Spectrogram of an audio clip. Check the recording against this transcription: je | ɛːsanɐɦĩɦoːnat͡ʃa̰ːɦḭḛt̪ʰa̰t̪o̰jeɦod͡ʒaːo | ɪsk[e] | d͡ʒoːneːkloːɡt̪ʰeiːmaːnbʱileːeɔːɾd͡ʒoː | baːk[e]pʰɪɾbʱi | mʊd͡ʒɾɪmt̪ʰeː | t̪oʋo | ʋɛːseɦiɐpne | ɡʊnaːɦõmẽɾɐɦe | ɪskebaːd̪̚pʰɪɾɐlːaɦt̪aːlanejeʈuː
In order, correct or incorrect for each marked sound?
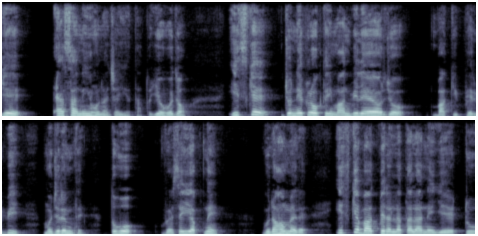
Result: correct, incorrect

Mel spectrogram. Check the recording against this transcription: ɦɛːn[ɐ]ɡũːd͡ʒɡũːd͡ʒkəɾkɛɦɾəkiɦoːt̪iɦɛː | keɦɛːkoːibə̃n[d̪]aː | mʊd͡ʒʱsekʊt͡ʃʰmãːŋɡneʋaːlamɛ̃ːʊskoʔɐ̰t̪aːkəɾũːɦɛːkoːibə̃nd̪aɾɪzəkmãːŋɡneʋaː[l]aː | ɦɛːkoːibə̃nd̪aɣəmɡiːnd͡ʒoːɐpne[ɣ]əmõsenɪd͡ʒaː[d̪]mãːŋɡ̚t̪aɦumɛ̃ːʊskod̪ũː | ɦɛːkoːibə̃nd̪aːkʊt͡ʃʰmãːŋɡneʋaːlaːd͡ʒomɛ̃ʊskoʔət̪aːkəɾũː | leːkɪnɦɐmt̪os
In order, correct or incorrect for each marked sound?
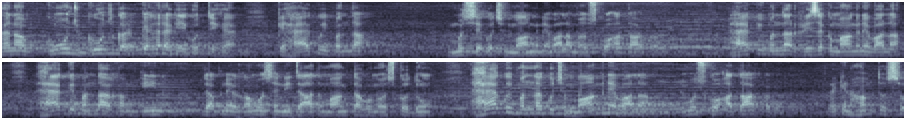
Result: incorrect, correct, correct, correct, incorrect

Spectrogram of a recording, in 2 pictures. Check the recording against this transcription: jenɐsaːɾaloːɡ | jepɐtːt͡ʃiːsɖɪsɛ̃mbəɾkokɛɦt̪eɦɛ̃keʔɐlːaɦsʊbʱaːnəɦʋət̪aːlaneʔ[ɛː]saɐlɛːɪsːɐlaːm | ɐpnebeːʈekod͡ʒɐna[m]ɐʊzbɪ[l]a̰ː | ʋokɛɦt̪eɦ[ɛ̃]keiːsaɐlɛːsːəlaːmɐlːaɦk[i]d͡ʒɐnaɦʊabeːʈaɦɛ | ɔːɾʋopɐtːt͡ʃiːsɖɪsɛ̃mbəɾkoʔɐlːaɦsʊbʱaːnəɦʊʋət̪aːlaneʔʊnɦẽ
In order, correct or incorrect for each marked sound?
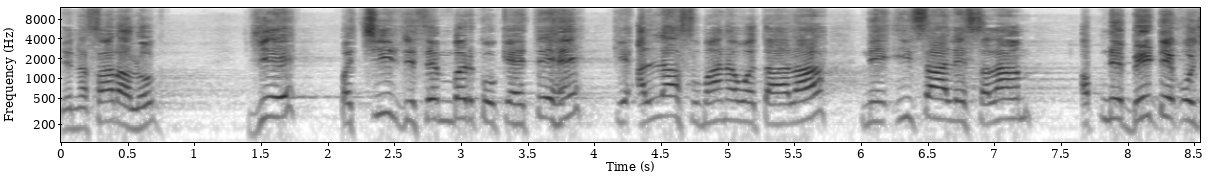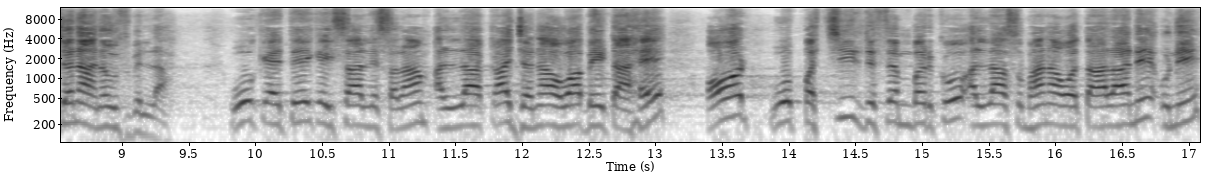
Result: incorrect, incorrect, incorrect, correct, incorrect

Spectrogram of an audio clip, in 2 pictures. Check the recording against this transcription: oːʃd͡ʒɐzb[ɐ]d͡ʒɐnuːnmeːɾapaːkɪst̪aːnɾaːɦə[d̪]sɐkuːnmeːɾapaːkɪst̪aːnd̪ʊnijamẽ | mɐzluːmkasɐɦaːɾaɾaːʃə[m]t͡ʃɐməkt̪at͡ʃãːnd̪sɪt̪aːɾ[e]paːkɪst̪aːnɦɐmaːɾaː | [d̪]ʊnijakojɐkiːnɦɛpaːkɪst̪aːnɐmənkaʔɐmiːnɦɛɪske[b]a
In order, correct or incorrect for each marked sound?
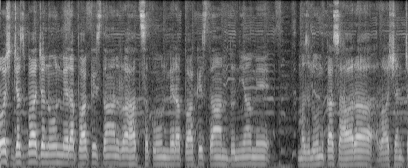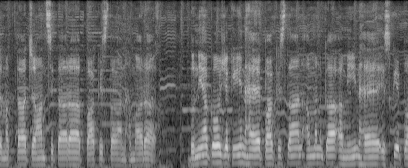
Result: incorrect, incorrect, incorrect, incorrect, correct, incorrect

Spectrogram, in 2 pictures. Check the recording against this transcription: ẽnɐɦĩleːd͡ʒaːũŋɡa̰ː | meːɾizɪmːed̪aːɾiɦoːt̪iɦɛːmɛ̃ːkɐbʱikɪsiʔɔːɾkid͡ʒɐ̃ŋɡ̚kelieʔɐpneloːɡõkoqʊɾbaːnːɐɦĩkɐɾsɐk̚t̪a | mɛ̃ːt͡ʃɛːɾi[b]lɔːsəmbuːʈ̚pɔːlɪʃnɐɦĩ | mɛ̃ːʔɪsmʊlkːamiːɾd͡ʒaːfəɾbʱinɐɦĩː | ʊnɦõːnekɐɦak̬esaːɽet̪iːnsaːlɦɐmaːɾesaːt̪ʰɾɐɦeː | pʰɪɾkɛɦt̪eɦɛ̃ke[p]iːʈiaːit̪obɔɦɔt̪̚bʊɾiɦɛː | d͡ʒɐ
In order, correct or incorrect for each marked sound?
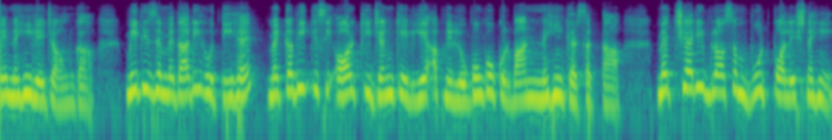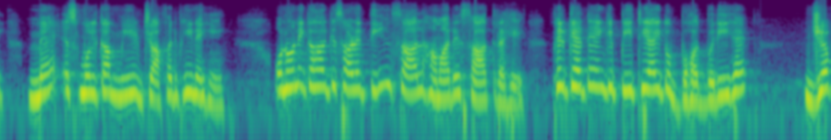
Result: correct, correct

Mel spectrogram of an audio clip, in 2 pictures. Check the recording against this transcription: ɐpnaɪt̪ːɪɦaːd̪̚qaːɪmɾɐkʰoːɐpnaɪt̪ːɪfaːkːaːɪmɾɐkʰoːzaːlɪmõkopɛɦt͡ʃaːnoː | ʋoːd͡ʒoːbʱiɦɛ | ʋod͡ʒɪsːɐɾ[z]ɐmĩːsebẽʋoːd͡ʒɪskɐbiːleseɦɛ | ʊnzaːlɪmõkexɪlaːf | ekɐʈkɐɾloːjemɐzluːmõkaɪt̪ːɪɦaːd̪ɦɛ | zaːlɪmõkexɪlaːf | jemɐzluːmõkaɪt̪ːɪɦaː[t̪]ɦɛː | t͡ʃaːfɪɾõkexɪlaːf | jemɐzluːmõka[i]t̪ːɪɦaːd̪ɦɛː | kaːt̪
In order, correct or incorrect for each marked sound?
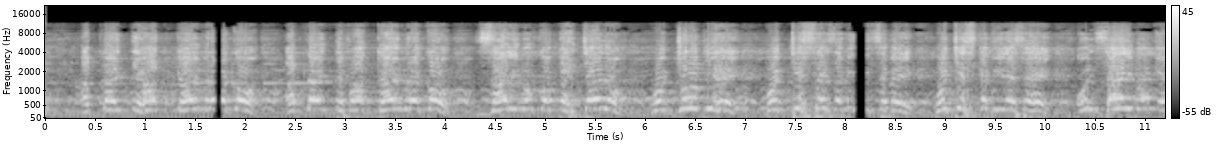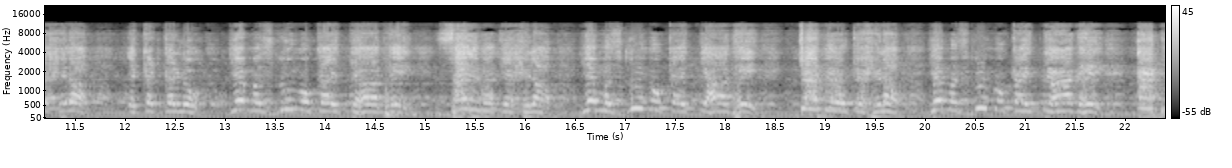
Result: correct, incorrect, incorrect

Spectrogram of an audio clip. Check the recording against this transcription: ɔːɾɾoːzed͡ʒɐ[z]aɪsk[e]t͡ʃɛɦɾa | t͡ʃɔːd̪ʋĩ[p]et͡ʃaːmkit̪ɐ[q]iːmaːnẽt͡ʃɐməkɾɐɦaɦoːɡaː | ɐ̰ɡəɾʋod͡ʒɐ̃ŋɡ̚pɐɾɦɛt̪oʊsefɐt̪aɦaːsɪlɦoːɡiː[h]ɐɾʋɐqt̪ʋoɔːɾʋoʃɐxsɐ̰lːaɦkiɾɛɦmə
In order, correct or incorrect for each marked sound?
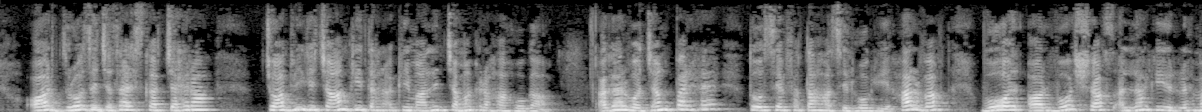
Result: correct, incorrect, incorrect, incorrect, correct

